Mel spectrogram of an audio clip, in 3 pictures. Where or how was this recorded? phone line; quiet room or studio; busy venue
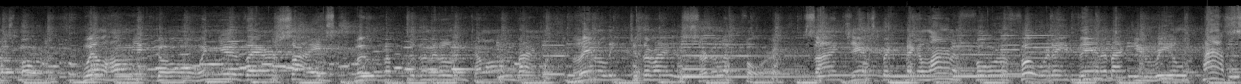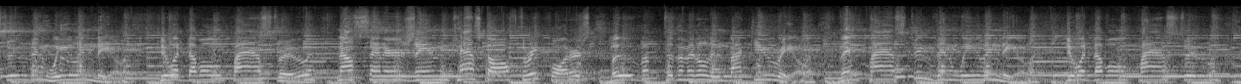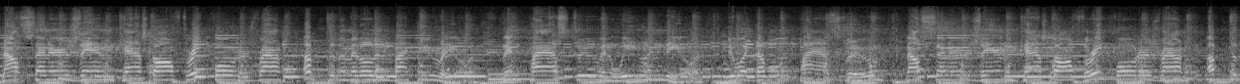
busy venue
